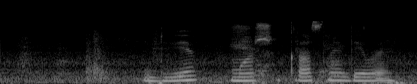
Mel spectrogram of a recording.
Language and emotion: Russian, neutral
